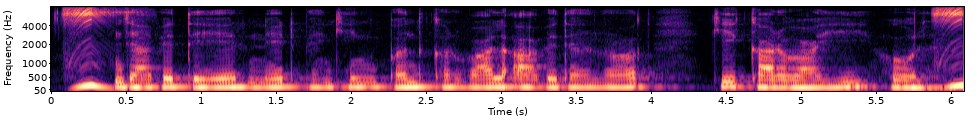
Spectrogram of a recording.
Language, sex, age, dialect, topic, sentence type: Magahi, male, 18-24, Northeastern/Surjapuri, banking, statement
